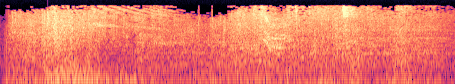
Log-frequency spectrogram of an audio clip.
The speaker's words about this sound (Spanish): Se clava en un depósito provocando una explosión junto a Taserface.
